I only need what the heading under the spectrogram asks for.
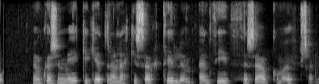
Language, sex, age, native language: Icelandic, female, 40-49, Icelandic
